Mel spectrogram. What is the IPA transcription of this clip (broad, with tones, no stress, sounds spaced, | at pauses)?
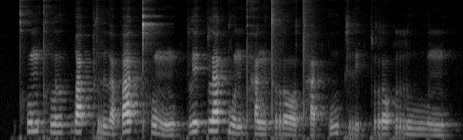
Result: kʰ o˥˩ m kʰ l ɤː˦˥ k̚ w a˦˥ p̚ k r ɯ˨˩ a̯ p a˦˥ t̚ pʰ o˨˩ m ŋ o˨˩ k̚ p l e˥˩ ʔ p l a˥˩ t̚ w o˦˥ n pʰ a˧ ŋ t r ɔː˩˦ tʰ a˨˩ t̚ p uː˥˩ k r i˨˩ t̚ p r ɔ˦˥ ʔ r uː˧ n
